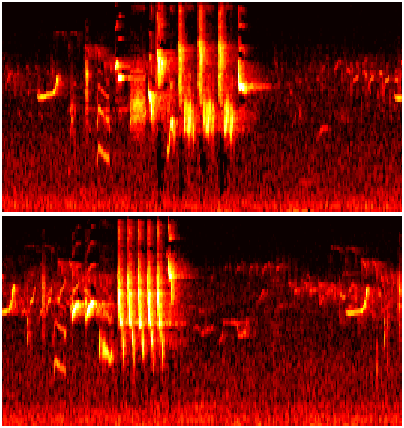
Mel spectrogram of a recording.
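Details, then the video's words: Common nightingale song, natural recording: two phrases, each of scattered whistles and clicks building into short bursts of loud, rapid, rattling notes, separated by quiet pauses with faint high warbles. "Doğal Bülbül Sesi Dinle"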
